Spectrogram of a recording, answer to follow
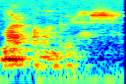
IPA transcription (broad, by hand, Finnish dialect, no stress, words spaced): mɑrkːoʋɑŋ kylæs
